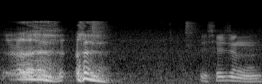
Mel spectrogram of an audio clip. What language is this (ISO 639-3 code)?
brx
